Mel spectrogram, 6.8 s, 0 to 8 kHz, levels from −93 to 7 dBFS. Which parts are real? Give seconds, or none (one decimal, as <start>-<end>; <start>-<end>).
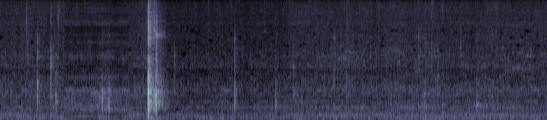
0.0-0.8; 1.6-6.8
